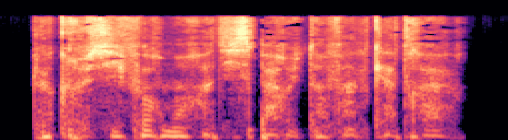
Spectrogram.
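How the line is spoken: Whispered. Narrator (French): chuchota mon ami

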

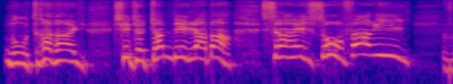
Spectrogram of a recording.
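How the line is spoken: Bellowed. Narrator (French): vociféra Hagrid

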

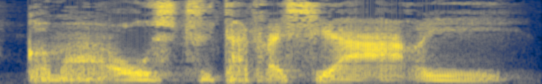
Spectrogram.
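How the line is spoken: Roared. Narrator (French): Rugit Black

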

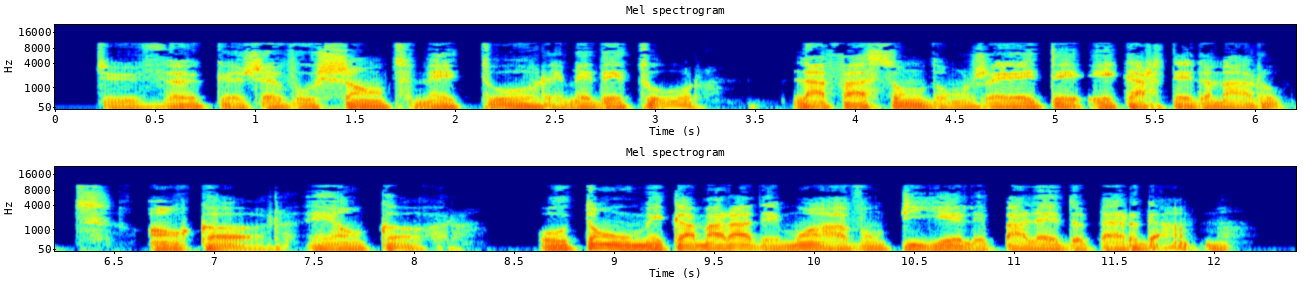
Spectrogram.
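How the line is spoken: Gentle voice. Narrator (French): répondit-il d'une voix douce

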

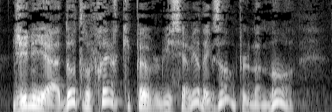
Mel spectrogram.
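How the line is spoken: Superior tone. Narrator (French): dit Percy d'un ton supérieur

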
